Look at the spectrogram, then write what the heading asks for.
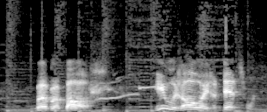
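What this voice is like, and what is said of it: Impression of Andre. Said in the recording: “my Andre impression”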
